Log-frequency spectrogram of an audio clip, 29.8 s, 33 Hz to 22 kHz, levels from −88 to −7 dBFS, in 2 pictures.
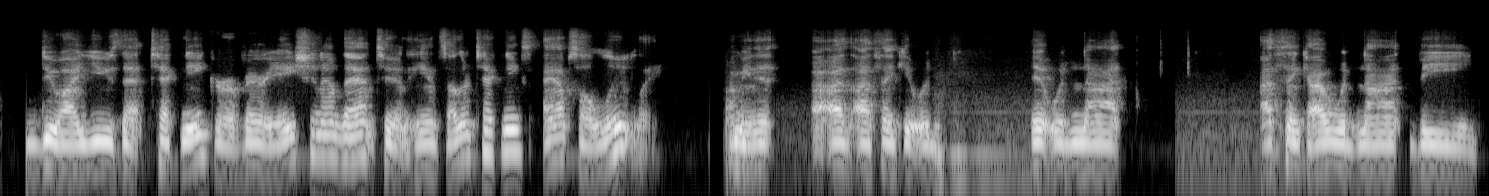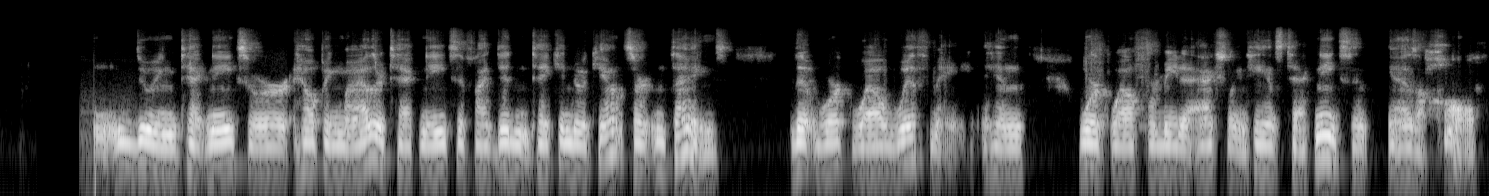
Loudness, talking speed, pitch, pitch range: -23 LUFS, 130 wpm, 95 Hz, 85-100 Hz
